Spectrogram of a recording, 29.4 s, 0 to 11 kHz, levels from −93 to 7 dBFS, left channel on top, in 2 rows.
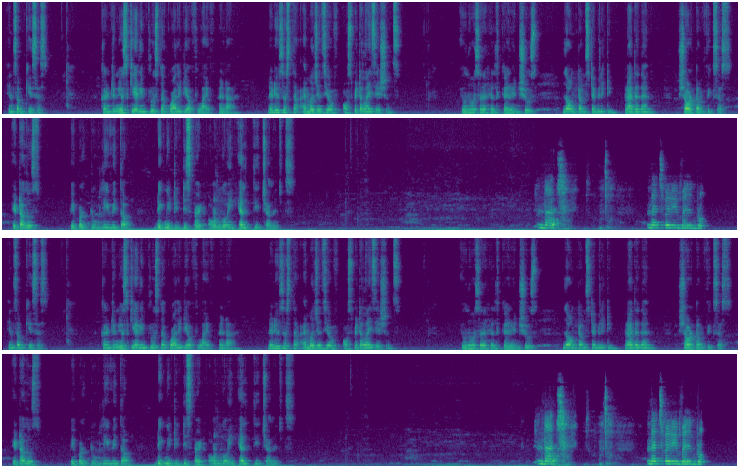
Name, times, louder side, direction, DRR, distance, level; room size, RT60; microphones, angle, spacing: voice 1, 0.1-0.9 2.0-4.7 5.3-7.9 9.2-10.7 11.2-13.0 13.5-14.5 14.9-15.4 16.1-17.3 17.7-20.5 22.9-23.0 23.4-23.9 25.6-25.8, left 1 dB, 30° left, 0.5 m, -31 dB
voice 2, 25.3-26.1 26.6-27.1 27.6-28.7, right 4 dB, 40° right, 0.3 m, -28 dB
2.7 x 2.2 x 3.8 m
head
